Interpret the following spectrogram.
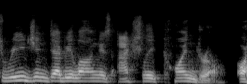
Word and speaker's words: Condrieu: The correct region, Debbie Long, is actually Coindreau, or how would you like to pronounce it? Because Steve's got a much better French pronunciation than I do. Condrieu.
